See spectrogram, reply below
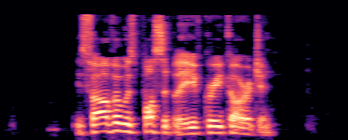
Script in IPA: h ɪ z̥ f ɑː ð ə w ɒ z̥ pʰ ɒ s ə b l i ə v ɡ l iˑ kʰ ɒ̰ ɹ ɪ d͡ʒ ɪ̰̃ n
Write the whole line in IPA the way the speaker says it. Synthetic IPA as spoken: h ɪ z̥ f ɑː ð ə w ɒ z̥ pʰ ɒ s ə b l i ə v ɡ ɹ iˑ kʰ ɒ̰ ɹ ɪ d͡ʒ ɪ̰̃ n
